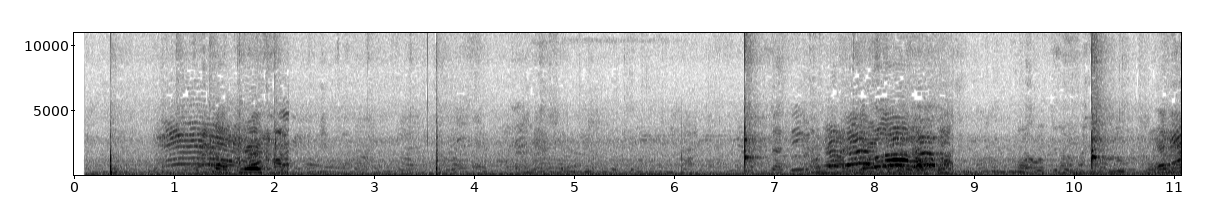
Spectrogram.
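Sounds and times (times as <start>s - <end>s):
faint distant voices: 0.2s - 11.0s.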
